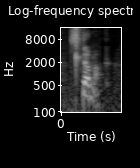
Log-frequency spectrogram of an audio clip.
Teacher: stomach, 2 syllables है, पहले syllable पर स्ट्रेस आएगा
